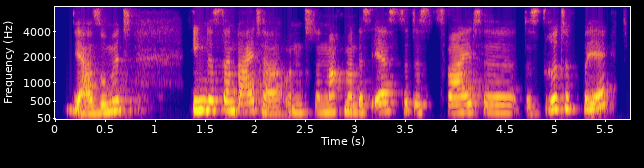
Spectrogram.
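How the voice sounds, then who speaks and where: A woman with an unremarkable speaking voice talks at a fairly slow pace, her pitch fairly high with ordinary pitch variation. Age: 30s. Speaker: corporate manager. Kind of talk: interview.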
